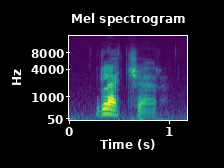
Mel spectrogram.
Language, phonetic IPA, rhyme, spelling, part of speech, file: Hungarian, [ˈɡlɛt͡ʃːɛr], -ɛr, gleccser, noun, Hu-gleccser.ogg
- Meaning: glacier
